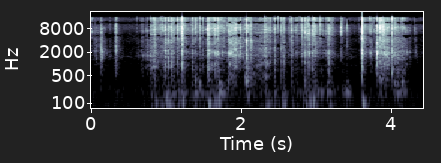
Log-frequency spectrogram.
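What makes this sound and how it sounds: A metal blade scrapes and cuts dry, crumbly shavings from a solid dry brown laundry soap bar held in hand. The sound is a run of crisp, bright scraping and crackling strokes with quick dry clicks and almost no ring. A few sharper crunchy cuts stand out near the middle and end.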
